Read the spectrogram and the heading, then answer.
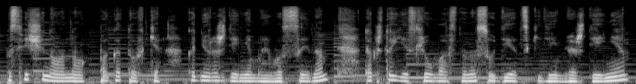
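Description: A woman narrating her home vlog as a voice-over, slightly ill and a little hoarse, calmly explaining each step. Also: low voice, a little fast, over music. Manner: calm, instructive, explains step by step. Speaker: home vlogger.

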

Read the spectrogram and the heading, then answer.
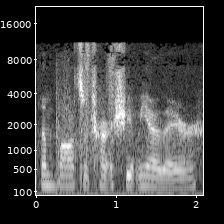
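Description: A woman's voice: lowish voice, steady tone, a little fast, background noise. A woman gaming with a friend over a headset, blunt and teasing, grumbling about the game. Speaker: streamer and gaming partner. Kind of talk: casual gaming chat. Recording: loud game music underneath.

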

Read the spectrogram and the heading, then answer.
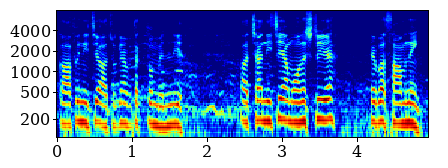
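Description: A man's voice: high voice, little pitch movement, quick pace. A young man in his twenties chatting casually as he walks and films himself on a phone held at arm's length in a busy outdoor market. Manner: chatty, walking while filming himself. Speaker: travel vlogger. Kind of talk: casual vlog chat. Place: busy outdoor town market and monastery grounds. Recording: outdoor phone audio with crowd noise. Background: crowd chatter and street noise.

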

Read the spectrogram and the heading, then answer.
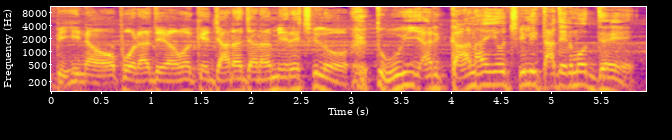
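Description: A man voicing a menacing, vengeful beggar ghost with a harsh growl and drawn-out, taunting threats in a cartoon horror story. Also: medium pitch, a bit bright, faint music behind, close to an everyday voice.

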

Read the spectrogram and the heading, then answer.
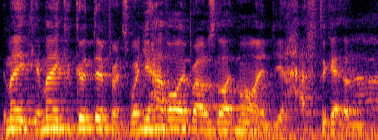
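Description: A man's voice: on the high side, fast. A man in his thirties from England with an English accent, chatting upbeat to a handheld camera as a travel vlogger, often laughing. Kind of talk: casual travel vlog chat. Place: small street-side salon, then outdoors on a street. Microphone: handheld camera at arm's length. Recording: echoey room with clear ambient noise.

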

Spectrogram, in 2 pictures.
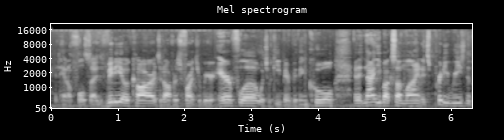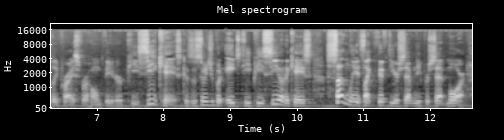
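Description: A man's voice: medium pitch, expressive, quick pace, hardly any pauses, darkish tone, a little hiss or hum. A middle-aged American man co-hosting a tech show in an informal, conversational way. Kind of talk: casual studio presenting and banter. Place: indoor TV studio at a desk. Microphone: lapel mic.

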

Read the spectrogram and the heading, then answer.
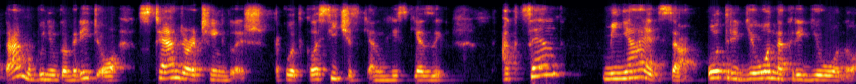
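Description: A woman in her thirties teaching an English grammar lesson, explaining step by step and repeating example phrases slowly, recorded by a webcam in a small room. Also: mid-range voice, darkish tone.

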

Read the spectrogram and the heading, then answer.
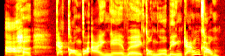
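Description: Woman as high-voiced commanding old giantess. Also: a little slow, clean tone, lightly acted. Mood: dismissive, sly. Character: huge old giantess mother, gruff but kindly.

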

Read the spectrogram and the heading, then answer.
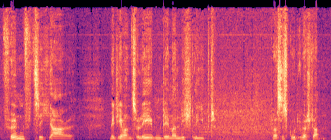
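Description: A man's voice: medium pitch, animated, a little slow, a bit bright, slight background noise. An older man acting a lonely, lovelorn English lord in a German radio drama, insistent and theatrical in his phrasing. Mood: wistful. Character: wistful old English lord, lonely lovelorn bachelor writer.

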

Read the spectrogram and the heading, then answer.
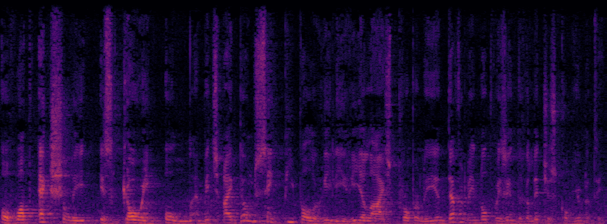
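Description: An older rabbi with a Dutch accent gives a public lecture from the lectern, his words measured and emphatic, with a dry, wry humor. His voice sits at an ordinary male pitch. The hall rings with echo, and steady noise sits underneath it. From Netherlands. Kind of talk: public lecture at a book launch. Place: large synagogue hall, indoors. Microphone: camera low in front of the lectern. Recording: echoey hall with background noise.

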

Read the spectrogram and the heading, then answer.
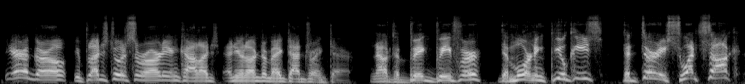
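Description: A swaggering cartoon villain from a video game, juvenile and full of himself. The voice is heavily gravelly and forceful, swooping up and down as it brags and mocks in slangy tough-guy style. It comes across as broad, exaggerated comic acting. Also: high voice, very animated, fairly quick, hardly any pauses, dry recording, heavily acted. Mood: mocking, boastful. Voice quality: raspy, gravelly growl. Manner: bragging, mocking, slangy tough-guy delivery. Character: cocky, boastful cartoon wrestler-masked villain, juvenile troublemaker.

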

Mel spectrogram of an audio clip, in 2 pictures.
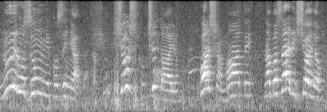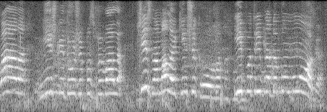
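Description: A young performer plays a scheming wolf in a children's stage musical, declaiming in verse. The voice is very high and sharp, heard from far off in an echoey hall with some noise. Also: expressive, normal speed, heavily acted. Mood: sly, feigned concern. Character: sly wolf who tricks and menaces little kids. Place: school hall stage, recorded from the audience. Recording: echoey hall, distant noisy camera mic.

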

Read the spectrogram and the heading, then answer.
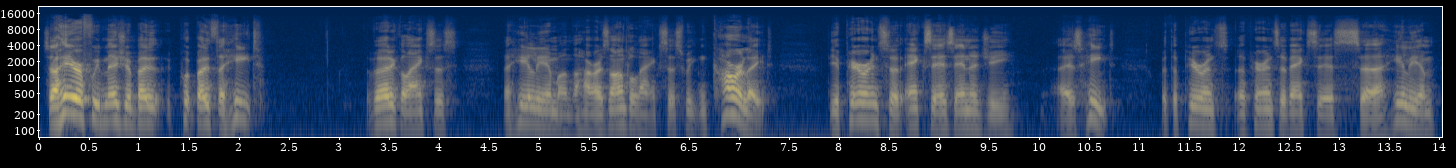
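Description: A man giving a public science talk, explaining his experiments with many pauses, fillers and restarts. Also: medium pitch, lively intonation, fairly bright tone. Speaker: research scientist presenting a talk. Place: cafe or hall at a public science event.

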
